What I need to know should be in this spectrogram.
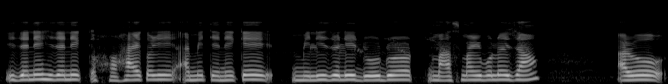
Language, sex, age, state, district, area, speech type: Assamese, female, 45-60, Assam, Dhemaji, rural, spontaneous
